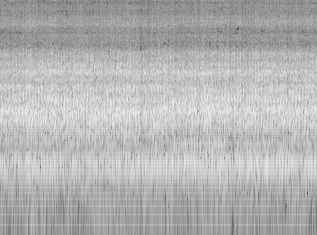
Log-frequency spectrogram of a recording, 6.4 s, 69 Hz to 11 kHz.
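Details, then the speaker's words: 1979 Evinrude 55 hp outboard fully warmed up, with a hesitation, poor idle and hard starting under investigation: steady, even idle with a smooth buzzy exhaust note and no misses or surging; normal warm idle. "that's why it's idling better not not smoking hot and that's the best it sounded all day idly"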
